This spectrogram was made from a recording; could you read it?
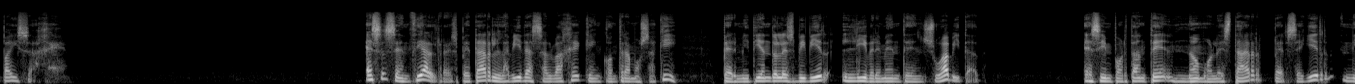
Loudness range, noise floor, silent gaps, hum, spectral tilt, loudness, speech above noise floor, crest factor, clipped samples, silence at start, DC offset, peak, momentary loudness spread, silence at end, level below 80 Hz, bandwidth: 3 LU; -71 dBFS; none; none; -5 dB/octave; -22 LUFS; 50 dB; 22 dB; under 0.1%; 0.05 s; under 0.1%; -2 dBFS; 9 LU; 0 s; -58 dBFS; 12 kHz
